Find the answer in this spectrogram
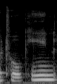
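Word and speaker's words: Tolkien: off of The Hobbit by JRR tolken or tolken as it's properly pronounced and so it's really actually a lot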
